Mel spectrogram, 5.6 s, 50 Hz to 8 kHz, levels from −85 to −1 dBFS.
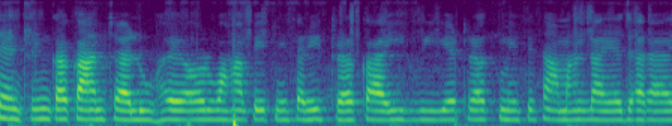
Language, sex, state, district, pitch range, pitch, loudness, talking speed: Hindi, female, Odisha, Khordha, 210-220 Hz, 215 Hz, -21 LUFS, 215 wpm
